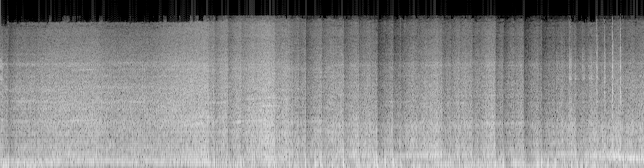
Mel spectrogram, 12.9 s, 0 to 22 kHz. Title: Clicking sound in a 2001 Chevy Impala when breaking in left front tire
